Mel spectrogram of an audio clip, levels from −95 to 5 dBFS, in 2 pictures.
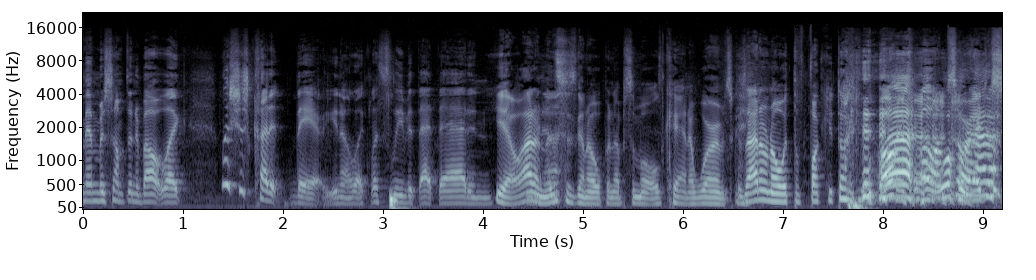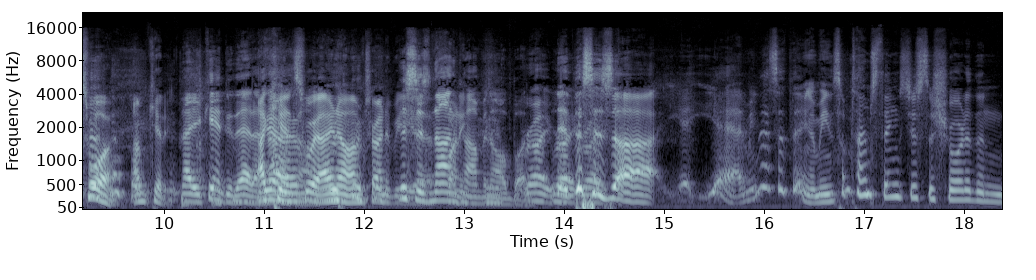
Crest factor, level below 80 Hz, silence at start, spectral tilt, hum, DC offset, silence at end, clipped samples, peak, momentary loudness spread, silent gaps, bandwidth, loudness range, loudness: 22 dB; -46 dBFS; 0 s; -4 dB/octave; none; under 0.1%; 0 s; under 0.1%; -2 dBFS; 16 LU; none; 16 kHz; 11 LU; -23 LUFS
